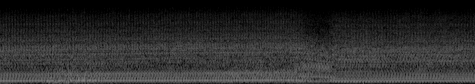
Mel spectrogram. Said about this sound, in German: Hat sich der Ton verändert von dem Fahrzeug?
